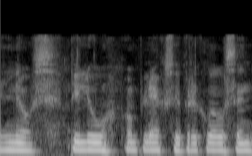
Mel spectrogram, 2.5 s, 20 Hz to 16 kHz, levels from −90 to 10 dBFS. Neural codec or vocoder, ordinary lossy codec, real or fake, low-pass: none; AAC, 48 kbps; real; 7.2 kHz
